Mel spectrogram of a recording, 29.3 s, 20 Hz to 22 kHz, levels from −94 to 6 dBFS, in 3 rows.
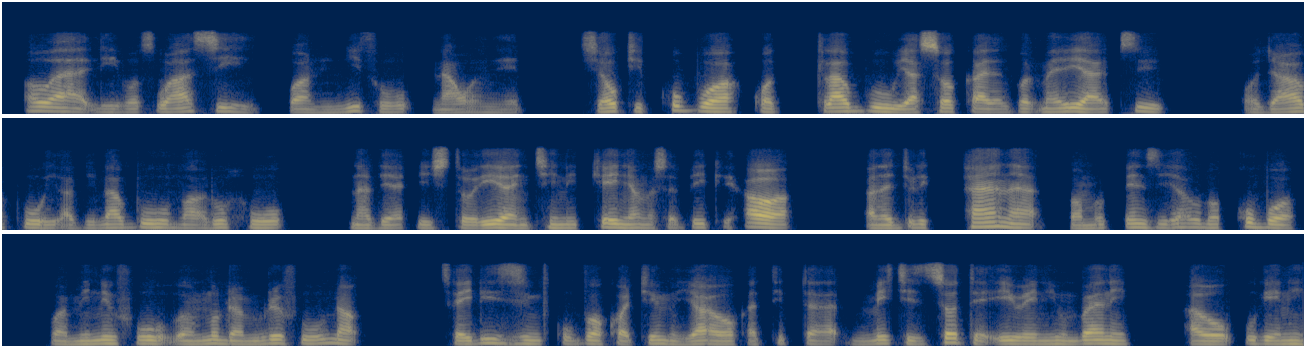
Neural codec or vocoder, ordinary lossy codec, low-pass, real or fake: codec, 16 kHz, 0.3 kbps, FocalCodec; Opus, 24 kbps; 7.2 kHz; fake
